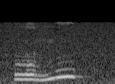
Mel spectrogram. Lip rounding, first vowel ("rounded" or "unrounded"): rounded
